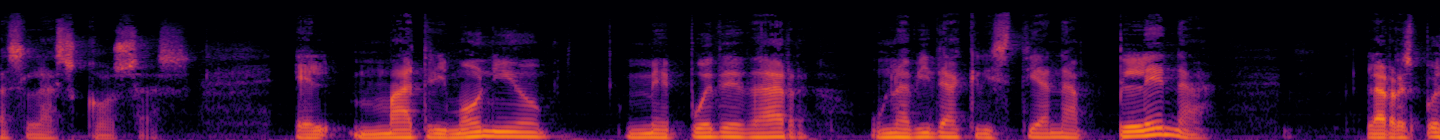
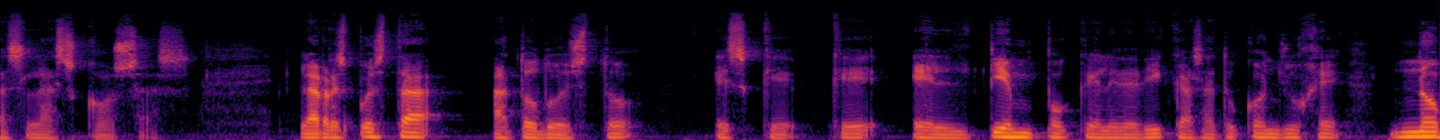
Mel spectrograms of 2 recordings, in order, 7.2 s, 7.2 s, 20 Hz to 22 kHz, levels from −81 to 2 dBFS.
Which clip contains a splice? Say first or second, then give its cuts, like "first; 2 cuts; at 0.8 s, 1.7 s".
second; 2 cuts; at 1.4 s, 4.1 s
